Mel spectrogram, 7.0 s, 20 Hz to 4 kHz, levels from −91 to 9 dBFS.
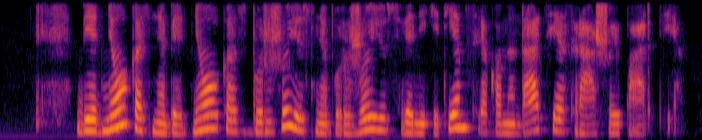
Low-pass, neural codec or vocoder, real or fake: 3.6 kHz; none; real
